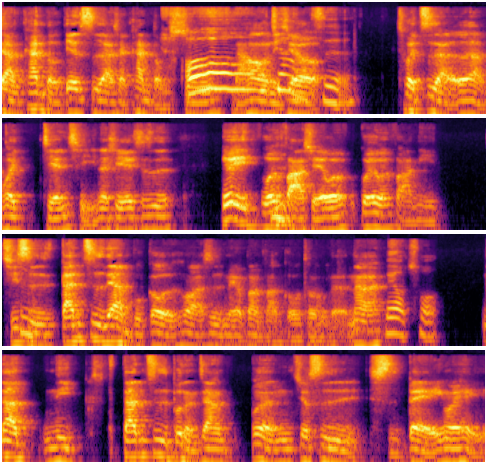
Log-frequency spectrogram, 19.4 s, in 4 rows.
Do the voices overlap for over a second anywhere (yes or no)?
yes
